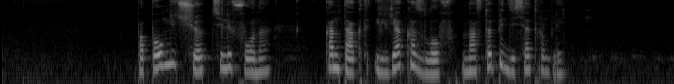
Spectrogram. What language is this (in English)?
Russian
